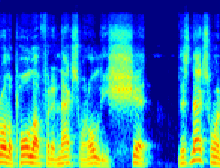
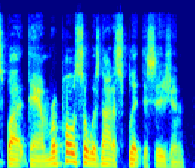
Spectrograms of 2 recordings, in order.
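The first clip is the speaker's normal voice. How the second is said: usual speaking voice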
